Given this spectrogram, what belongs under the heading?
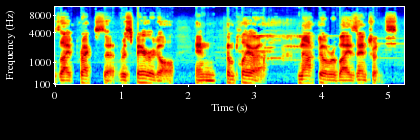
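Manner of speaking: ordinary delivery, nothing marked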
